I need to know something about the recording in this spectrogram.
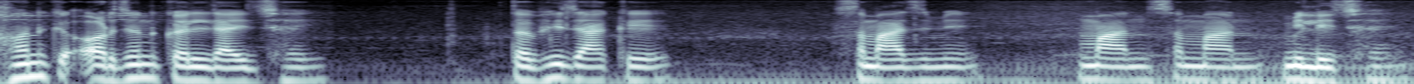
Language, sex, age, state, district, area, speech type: Maithili, male, 45-60, Bihar, Sitamarhi, rural, spontaneous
